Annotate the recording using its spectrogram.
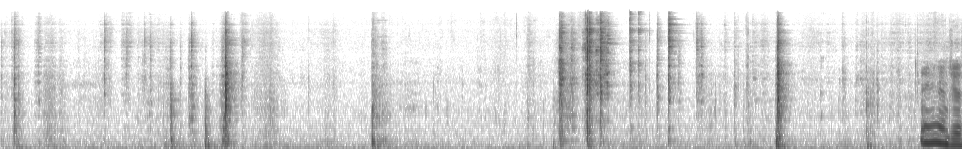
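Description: Aluminium extrusion rail and small screws and nuts being handled and fitted: scattered light metal clicks and scrapes, with a cluster of sharper clinks about seven seconds in.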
